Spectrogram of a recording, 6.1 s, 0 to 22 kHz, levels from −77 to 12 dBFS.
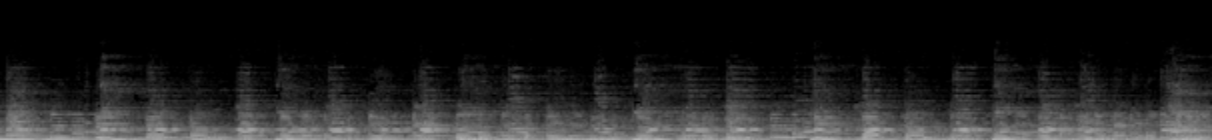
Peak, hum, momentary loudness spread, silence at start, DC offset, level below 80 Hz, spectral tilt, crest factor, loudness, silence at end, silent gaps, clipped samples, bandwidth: -6 dBFS; none; 2 LU; 0 s; under 0.1%; -38 dBFS; -7 dB/octave; 16 dB; -22 LUFS; 0 s; none; under 0.1%; 11.5 kHz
